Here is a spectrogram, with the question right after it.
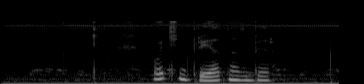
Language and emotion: Russian, neutral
